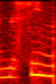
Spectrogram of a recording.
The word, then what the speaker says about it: Nassim: Yeah, Nassim Young Dragon. – And it's your first name spelled as an N-A-S-S-I-M, is that correct? – Yes, N-A-S-S-I-M.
